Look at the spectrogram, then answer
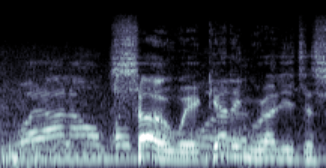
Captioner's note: speaking in foreign language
